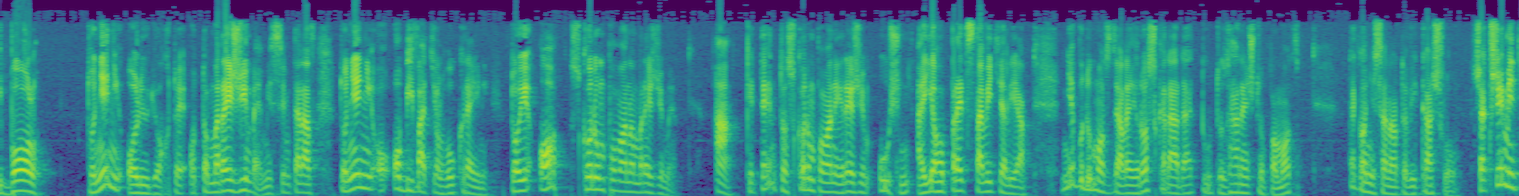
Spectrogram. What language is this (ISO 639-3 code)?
slk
